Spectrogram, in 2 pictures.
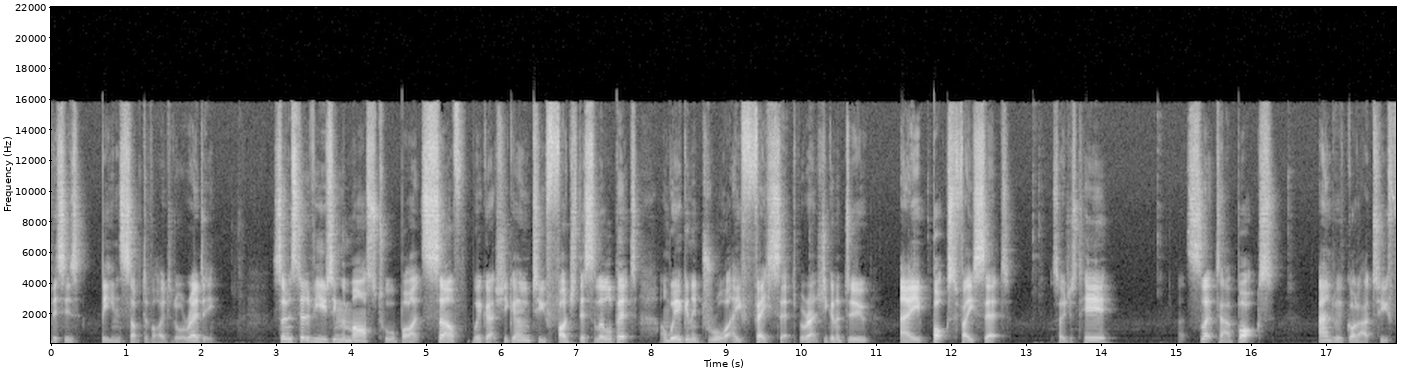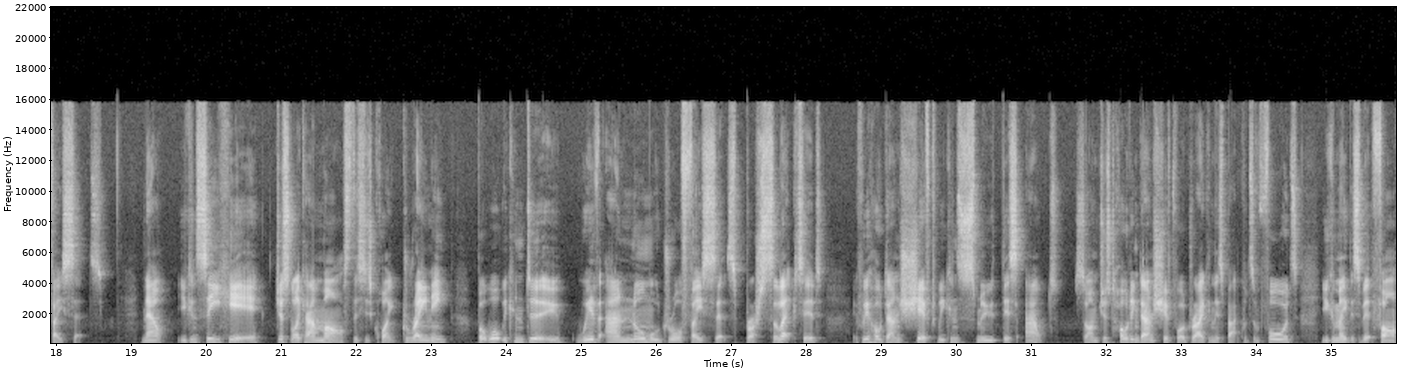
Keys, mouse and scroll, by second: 0.0 scroll up 1, 0.9-1.4 scroll down 1, 1.4 Tab, 2.9 middle click, 5.8-7.0 scroll down 1, 10.1 click, 13.6 middle click, 14.7 click, 17.2 shift+middle click, 17.3 middle click, 17.5 scroll up 1, 17.8 middle click, 19.8-21.9 scroll up 1, 23.5-25.5 scroll down 1, 26.5 click, 29.3 shift+click, 29.4 click, 29.5 shift+click.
